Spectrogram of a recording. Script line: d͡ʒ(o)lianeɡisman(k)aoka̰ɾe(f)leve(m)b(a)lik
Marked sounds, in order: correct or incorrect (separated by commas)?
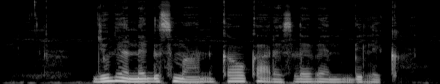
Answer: incorrect, correct, incorrect, incorrect, incorrect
